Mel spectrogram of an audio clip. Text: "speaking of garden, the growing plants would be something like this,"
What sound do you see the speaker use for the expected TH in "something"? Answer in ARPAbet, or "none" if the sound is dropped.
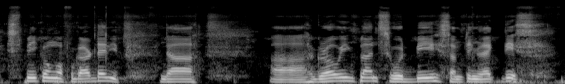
T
